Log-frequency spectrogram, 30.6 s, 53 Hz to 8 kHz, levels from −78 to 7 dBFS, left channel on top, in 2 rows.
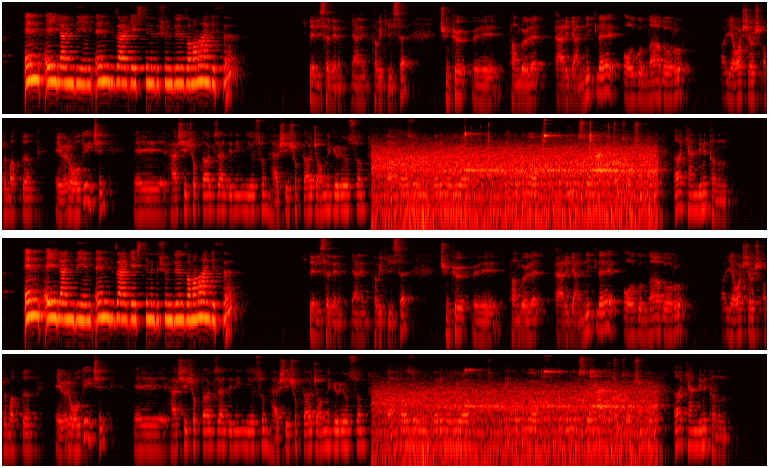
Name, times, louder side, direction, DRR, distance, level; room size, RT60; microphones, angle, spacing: voice 1, 0.5-4.6, right 1 dB, 20° right, 5 dB, 0.5 m, -34 dB
voice 2, 6.1-10.8 11.1-13.7 14.4-24.9 25.3-29.8, left 1 dB, 10° left, 4 dB, 0.8 m, -45 dB
sound 1, 22.7-28.4, left 5 dB, 45° left, 0.5 m, -37 dB
7.4 x 6.7 x 6.5 m, 0.86 s
head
